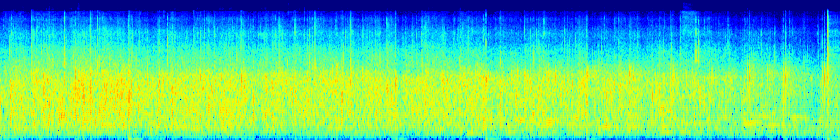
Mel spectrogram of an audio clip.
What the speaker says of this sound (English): perhaps you could give them a round of applause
